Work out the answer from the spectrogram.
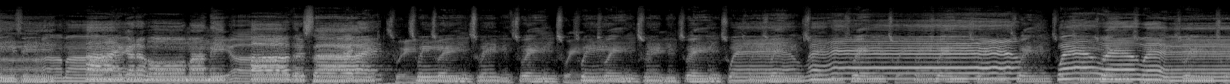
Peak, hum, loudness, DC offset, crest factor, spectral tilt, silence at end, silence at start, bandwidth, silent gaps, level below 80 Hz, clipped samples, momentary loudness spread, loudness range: -6 dBFS; none; -22 LUFS; under 0.1%; 16 dB; -4.5 dB/octave; 0 s; 0 s; 16.5 kHz; none; -50 dBFS; under 0.1%; 8 LU; 5 LU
